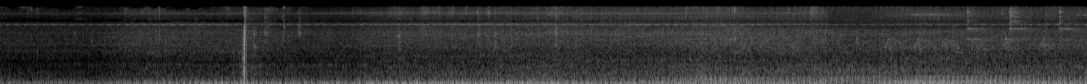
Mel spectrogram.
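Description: Low, steady rumble of a motor vehicle running, growing louder about a second in, with a single sharp click a couple of seconds in.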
